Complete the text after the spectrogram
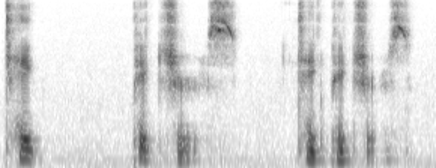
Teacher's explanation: this is unreleased my tongue is in the position for K but it doesn't release the sound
